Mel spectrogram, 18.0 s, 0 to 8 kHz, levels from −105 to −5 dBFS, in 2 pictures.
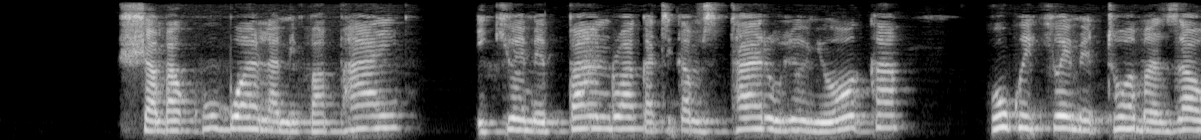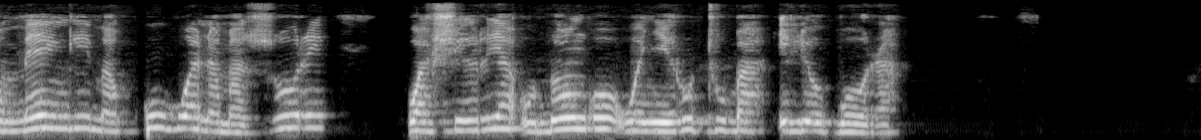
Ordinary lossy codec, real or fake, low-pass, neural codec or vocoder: AAC, 48 kbps; fake; 7.2 kHz; codec, 16 kHz, 16 kbps, FreqCodec, larger model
